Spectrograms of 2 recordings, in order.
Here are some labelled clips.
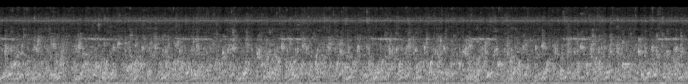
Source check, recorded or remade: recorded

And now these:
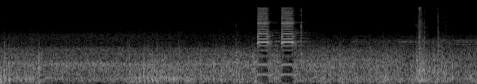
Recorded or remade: recorded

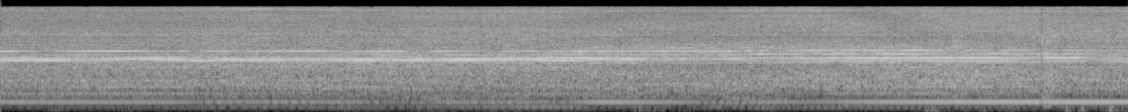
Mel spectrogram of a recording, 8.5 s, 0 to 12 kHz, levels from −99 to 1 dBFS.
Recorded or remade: recorded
